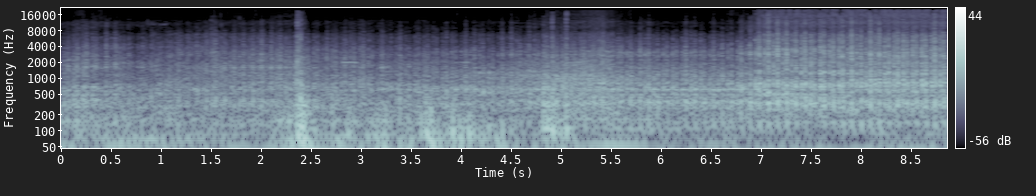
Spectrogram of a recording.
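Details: 2010 Toyota Prius hybrid, customer recording while driving: uneven, lumpy running with a shaking rattle, heavy misfire and near-stalling, with no fault codes stored. The cause was found to be a faulty EGR valve, which was fixed.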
